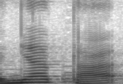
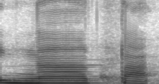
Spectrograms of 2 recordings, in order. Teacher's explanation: dalam dialek Cirebon terdapat beberapa pengucapan konsonan yang berbeda dari bahasa Jawa umumnya, seperti pengucapan NY sebagai NG. Misalnya, kata nyata diucapkan sebagai ngata.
